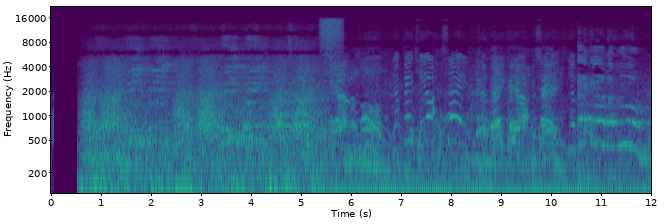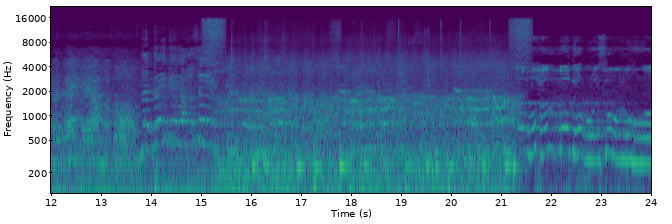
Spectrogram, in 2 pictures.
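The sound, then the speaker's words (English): Crowd noise from an anti-Israel protest in London, a dense, loud, continuous wall of many voices shouting and chanting together, with raised calls rising above the mass throughout. “Here's a little montage that we put together for the audience of they've seen what's happening here. But this is some of the anti-Israel protests happening in London”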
